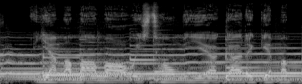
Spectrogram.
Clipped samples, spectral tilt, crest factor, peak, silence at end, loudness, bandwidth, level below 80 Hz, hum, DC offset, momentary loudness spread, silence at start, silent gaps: under 0.1%; -4 dB/octave; 14 dB; -4 dBFS; 0 s; -19 LUFS; 19 kHz; -62 dBFS; none; under 0.1%; 3 LU; 0 s; none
